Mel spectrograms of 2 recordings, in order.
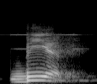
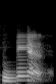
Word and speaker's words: bear: we speak like this there is a famous animal in our forest beer beer it's bear not beer it's bear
